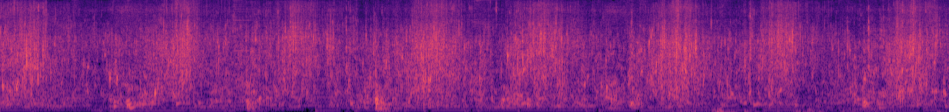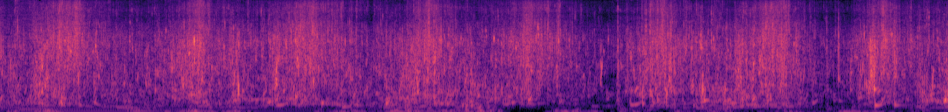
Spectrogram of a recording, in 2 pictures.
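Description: A paddle splashes and dips into calm water in a steady rhythm.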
